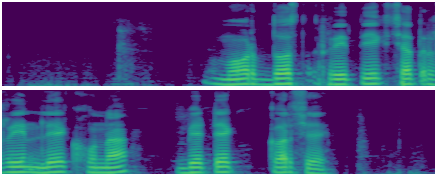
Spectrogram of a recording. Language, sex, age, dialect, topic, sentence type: Magahi, male, 18-24, Northeastern/Surjapuri, banking, statement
